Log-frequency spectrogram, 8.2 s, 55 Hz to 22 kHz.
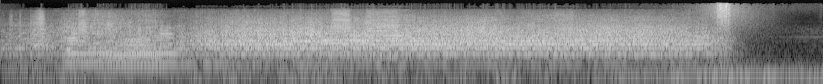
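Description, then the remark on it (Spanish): A dense, continuous drone of many vuvuzelas blaring together in a stadium at the 2010 FIFA World Cup in South Africa. It is loud and buzzing with layered horn tones, sustained for several seconds before cutting off abruptly near the end. “No olvidemos el ruido de las bubucelas. ¿Quién no se acuerda de esto?”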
